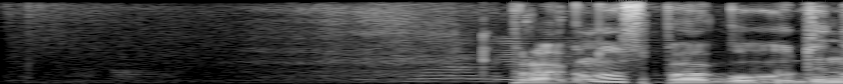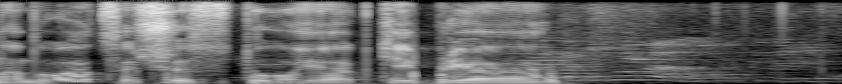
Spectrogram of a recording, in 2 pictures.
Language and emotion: Russian, sad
